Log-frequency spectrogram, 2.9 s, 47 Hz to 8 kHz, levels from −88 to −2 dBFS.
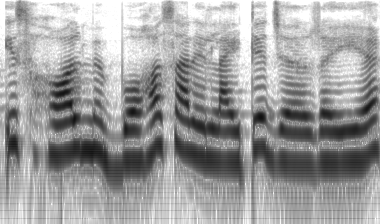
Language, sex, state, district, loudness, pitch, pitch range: Hindi, female, Jharkhand, Garhwa, -17 LUFS, 225 Hz, 195-260 Hz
